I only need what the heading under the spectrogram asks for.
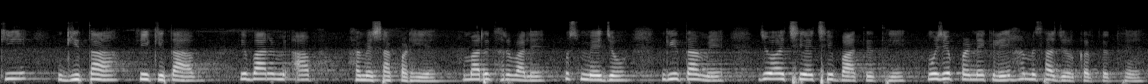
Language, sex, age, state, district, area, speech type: Hindi, female, 18-30, Uttar Pradesh, Sonbhadra, rural, spontaneous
